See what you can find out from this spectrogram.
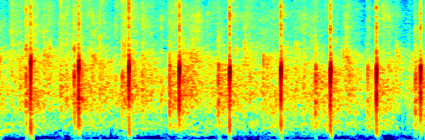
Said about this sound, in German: Und ich sage euch, diese Leute, die machen so einen guten Job, oder? Die sind so gut. Lass mal einen Applaus denen geben.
